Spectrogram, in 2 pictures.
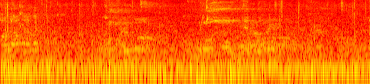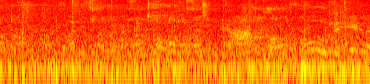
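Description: Young men shout and call out to each other outdoors.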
